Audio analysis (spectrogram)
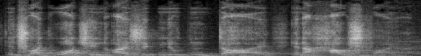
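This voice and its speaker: An actor playing a coldly condescending, eloquent businessman in a video game, speaking formally and deliberately. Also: low voice. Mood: condescending admiration. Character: smooth condescending businessman, coldly admiring, grandly intellectual. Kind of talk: video game dramatic dialogue. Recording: roomy, distant, loud music behind.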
